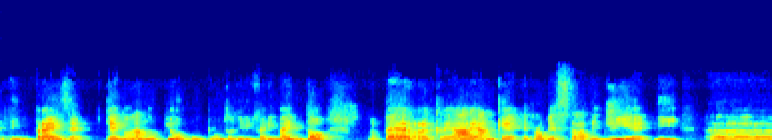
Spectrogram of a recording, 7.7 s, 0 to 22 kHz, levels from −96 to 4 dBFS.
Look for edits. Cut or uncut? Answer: uncut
